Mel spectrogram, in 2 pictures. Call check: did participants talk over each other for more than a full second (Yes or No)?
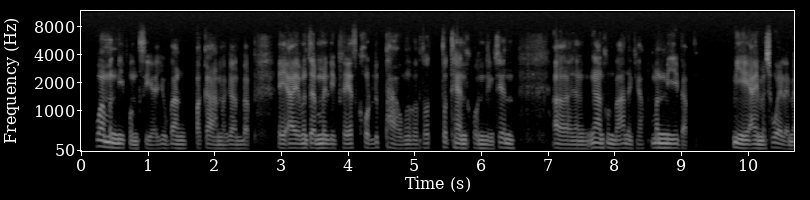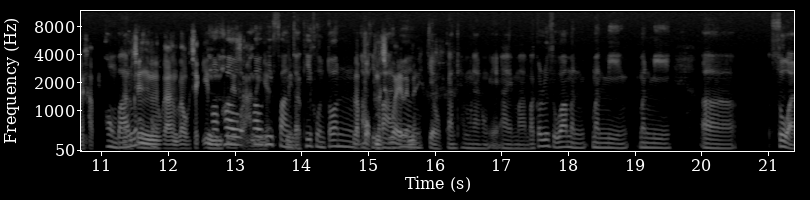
Yes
